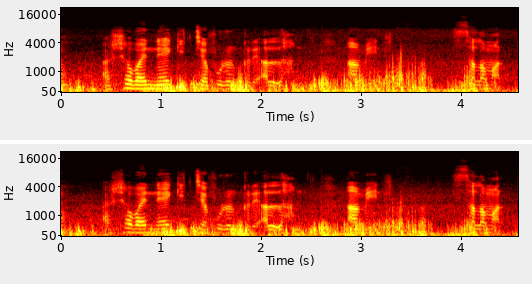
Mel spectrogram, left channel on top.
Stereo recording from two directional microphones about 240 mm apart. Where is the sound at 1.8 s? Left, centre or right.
Centre.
